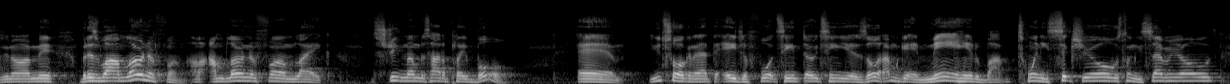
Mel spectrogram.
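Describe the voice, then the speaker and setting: Mid-range in pitch, this young American man addresses the camera about his own setbacks. The delivery is casual personal storytelling, loose and conversational, with frequent restarts and fillers like "you know what I mean."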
